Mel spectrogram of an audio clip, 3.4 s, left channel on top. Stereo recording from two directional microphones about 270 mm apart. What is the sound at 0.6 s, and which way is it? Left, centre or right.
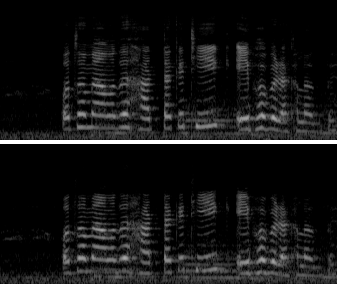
A child's voice, left.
